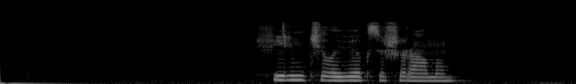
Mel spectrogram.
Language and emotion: Russian, neutral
